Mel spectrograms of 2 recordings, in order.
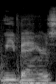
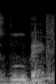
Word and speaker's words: Woo Bangers: I mispronounced your name I think I said wee bangers at first but it's woo bangers as I see now what how did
